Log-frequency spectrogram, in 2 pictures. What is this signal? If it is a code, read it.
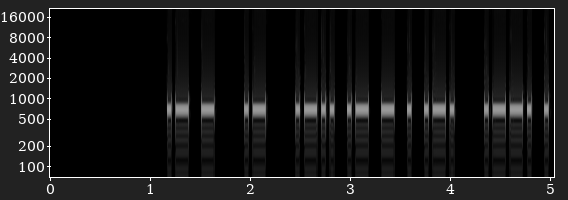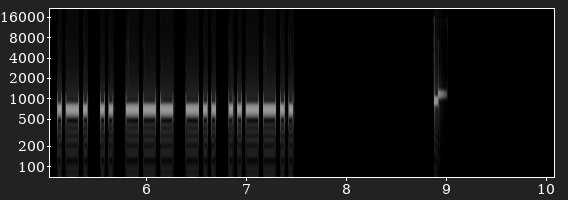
Morse code, heard as a keyed tone, about 28 wpm, 700 Hz. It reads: AT A LATER PERIOD?
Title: Sentences from Top 1000 Words - Review Part 5 - 28wpm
